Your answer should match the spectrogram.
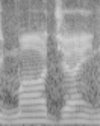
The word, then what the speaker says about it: Marjan: to a viewpoint called Marjan. You don't pronounce the J. It sounds like to me Marjan Hill, which is a viewpoint over a Split and over the bay and harbour.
